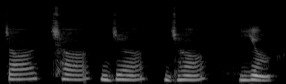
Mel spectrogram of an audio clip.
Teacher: जैसे च वर्ग को हम कह रहे हैं तालव्य, तो जो हम च, छ, ज, झ, य, तो जीभ हमारी जिस भाग को टच कर रही है वो हमारा तालु कहलाता है। ठीक है, तो इसलिए इनको तालव्य वर्ण कहा गया है।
